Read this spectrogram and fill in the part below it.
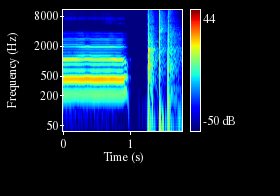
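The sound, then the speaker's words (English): A steady, buzzing harmonic tone holds for about a second, then after a short silence three sharp, loud hand claps land in quick succession, struck together in unison by two people in a synchronized clap. “Our synchronized clap, that was the best one I've ever seen in my life.”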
